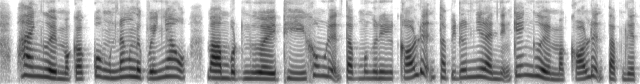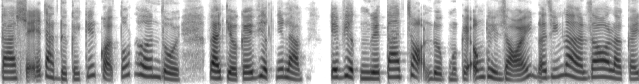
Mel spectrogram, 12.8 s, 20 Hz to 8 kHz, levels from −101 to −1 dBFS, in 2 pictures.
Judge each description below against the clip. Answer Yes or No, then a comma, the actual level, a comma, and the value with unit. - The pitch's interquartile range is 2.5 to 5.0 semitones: Yes, average, 4.3 semitones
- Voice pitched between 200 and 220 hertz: No, high, 245 Hz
